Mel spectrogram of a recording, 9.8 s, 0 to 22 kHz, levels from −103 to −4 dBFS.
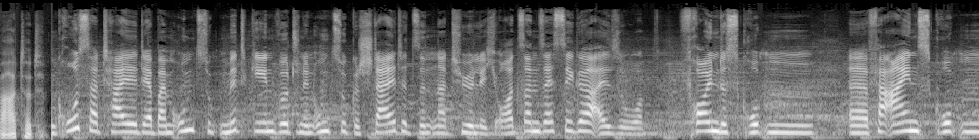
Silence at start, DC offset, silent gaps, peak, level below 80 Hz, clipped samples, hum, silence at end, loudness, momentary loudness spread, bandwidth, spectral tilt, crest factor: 0 s; under 0.1%; none; 0 dBFS; -46 dBFS; under 0.1%; none; 0 s; -17 LUFS; 9 LU; 17 kHz; -4.5 dB/octave; 16 dB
